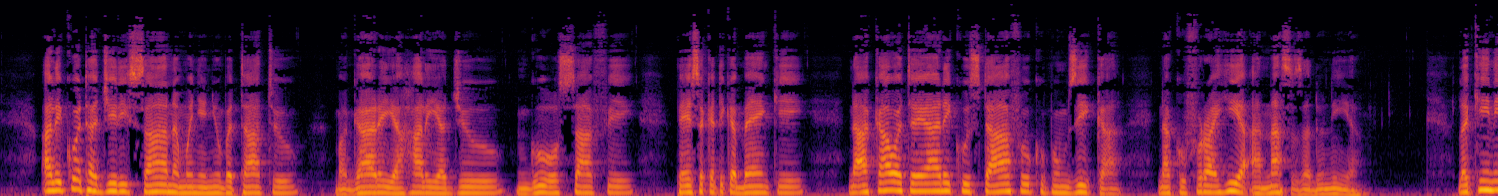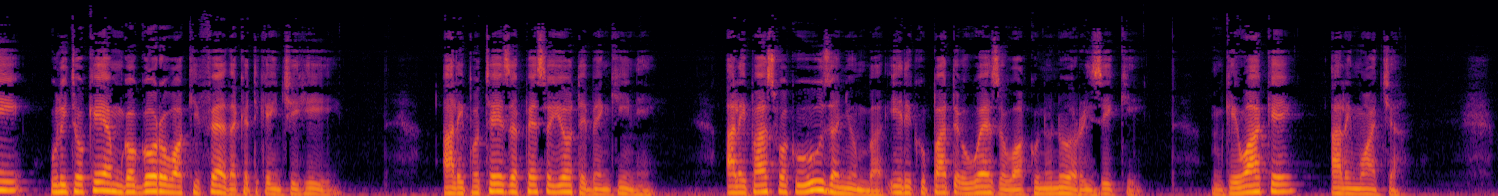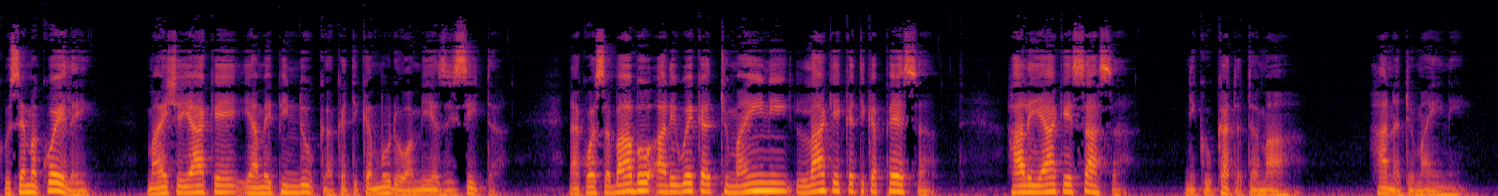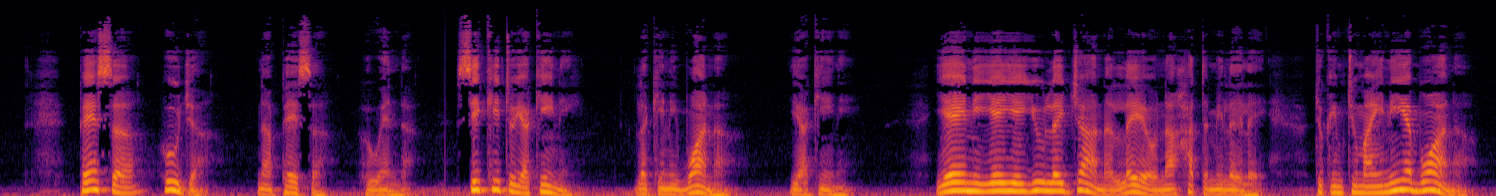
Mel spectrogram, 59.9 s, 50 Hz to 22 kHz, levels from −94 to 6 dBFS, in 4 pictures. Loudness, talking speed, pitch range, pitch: -21 LUFS, 100 wpm, 85-140 Hz, 110 Hz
